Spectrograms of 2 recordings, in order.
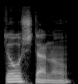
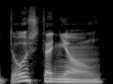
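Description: First: Said in the usual way. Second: Final "no" of "Doushita" turned into "nyong"; "nyong" as a catlike ny- sound replacing "no"; verbal quirk "nyong". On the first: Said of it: "Normally in, in Japanese". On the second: Shown as a demonstration. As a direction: end "Doushita nyong" on a nasal "nyong" for "no". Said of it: "her version would be".

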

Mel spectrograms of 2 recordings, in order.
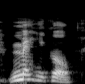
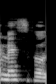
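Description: First: "Mexico" with a breathy H for the X; Spanish pronunciation. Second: "Mexico" with an English KS in the middle; English pronunciation. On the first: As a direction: say "Mexico" as MEH-hee-ko. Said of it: "in Spanish, you should say what?". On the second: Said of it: "you be speaking someone in English". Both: Shown as a demonstration.

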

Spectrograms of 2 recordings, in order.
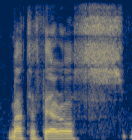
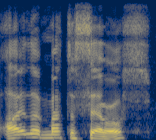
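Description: First: MATACEROS as "mata-THEH-ros", slower; th pronunciation. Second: MATACEROS with an s, "mata-SEH-ros"; s pronunciation. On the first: Vlogger trying the name another way, Mataceros said "mata-theros". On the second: Vlogger attempting an island name, Mataceros said "mata-seros". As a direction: Mataceros with a plain s for the c. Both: Shown as a demonstration. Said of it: "however you pronounce it".

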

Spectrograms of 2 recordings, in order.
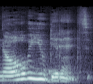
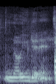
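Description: First: Slow, drawn-out disbelief. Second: Very soft, lower disbelief; hushed disbelief. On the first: Vlogger to generous friend, drawn-out disbelief. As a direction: stretch each word, astonished at the gift. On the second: Vlogger to generous friend, hushed disbelief. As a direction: drop it right down, almost to yourself. Repeats disbelief under breath. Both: Real, not acted.

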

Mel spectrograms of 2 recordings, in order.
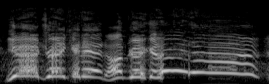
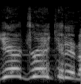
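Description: First: Very high, slow, loud shouted order; angry dad shout. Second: High, loud stern order; stern command. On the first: Moses roaring at the camp, furious dad shout. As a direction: yell it like a furious dad with a popping vein. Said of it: "Moses just went dad". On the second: Moses ordering the Israelites to drink the powder, loud stern command. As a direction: bark the order like an angry dad. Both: Acted.

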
